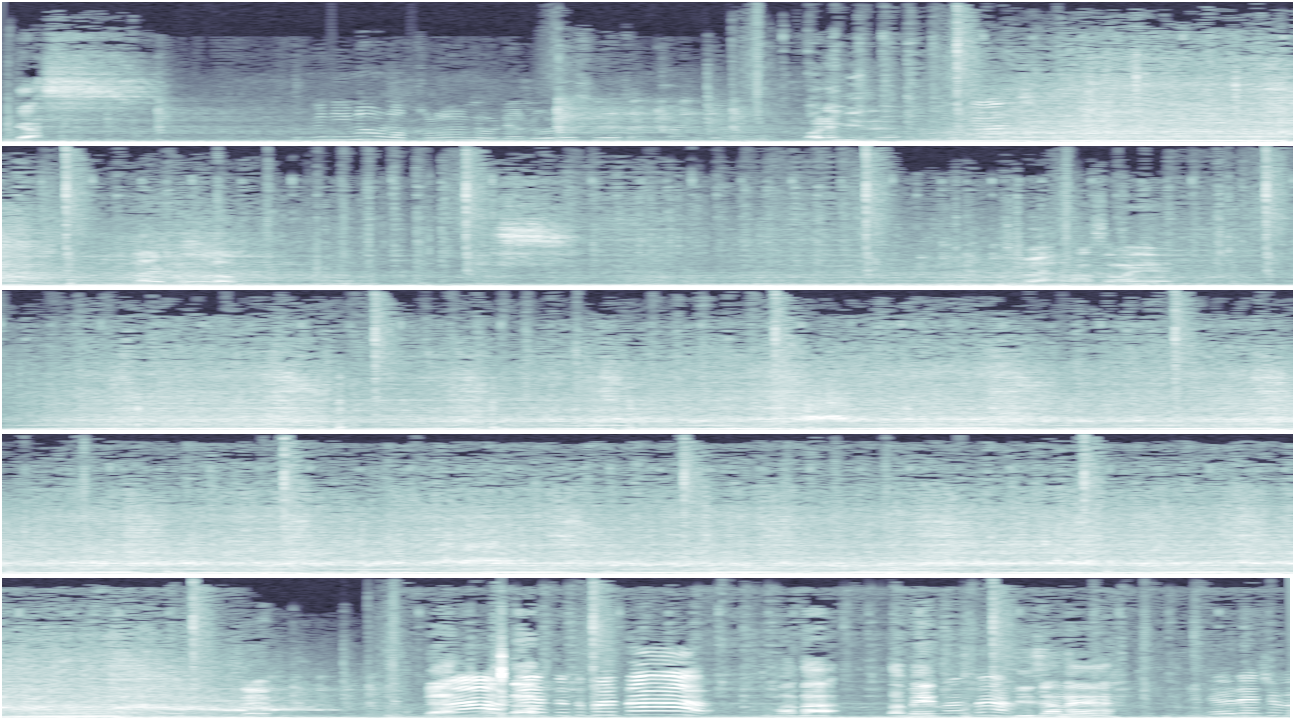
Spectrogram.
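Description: Nissan Cefiro drift car spinning donuts: the engine revs hard, climbing and dropping about once a second, with tyres squealing.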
